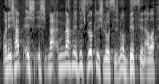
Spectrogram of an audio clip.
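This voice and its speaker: A man preaching a sermon in German, animated, with rhetorical questions, self-mocking asides and frequent "Amen". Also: fairly high pitch, fast, slightly rough, big-room sound. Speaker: pastor.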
